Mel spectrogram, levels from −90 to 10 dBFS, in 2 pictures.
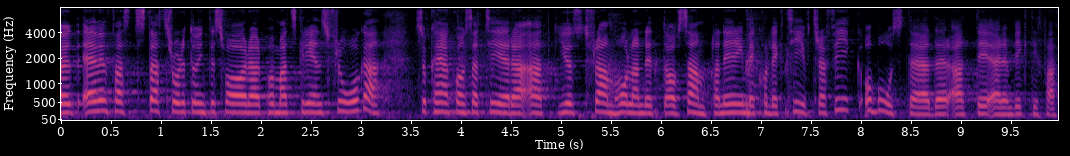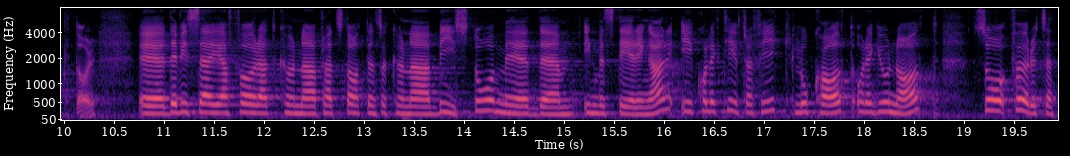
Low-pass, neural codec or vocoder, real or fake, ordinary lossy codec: none; none; real; none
